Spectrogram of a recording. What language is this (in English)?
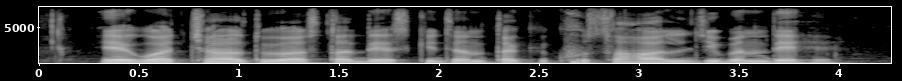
Magahi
